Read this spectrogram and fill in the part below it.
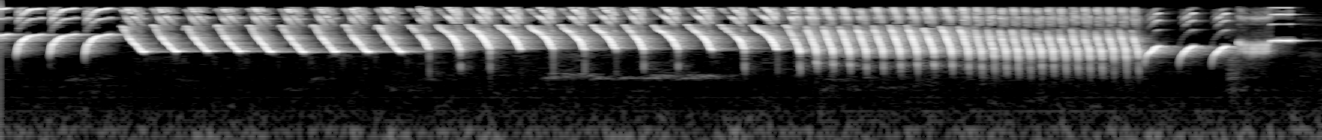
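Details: A singing canary, played to draw other canaries into song. It gives repeated looping upslurred whistles that speed up into a fast, dense trill before slowing into a few final notes.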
